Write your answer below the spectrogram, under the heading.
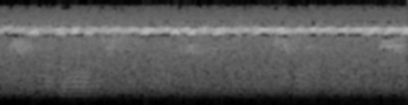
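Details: Crickets in Ukraine, among chrysanthemums, keep up a steady high shimmering trill with a continuous pulsing band of chirps and no pauses, with faint softer chirps lower down.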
